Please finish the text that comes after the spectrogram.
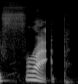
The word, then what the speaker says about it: frappe: If you order a milkshake with ice cream in it, it's called a frap. It is not called a frappe, but frap, as in rhyming with the word trap.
